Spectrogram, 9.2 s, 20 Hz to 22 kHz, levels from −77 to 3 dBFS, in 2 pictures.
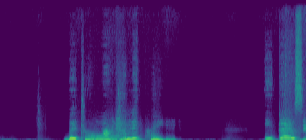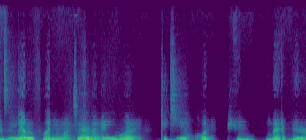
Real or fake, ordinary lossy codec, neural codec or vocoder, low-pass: fake; none; codec, 44.1 kHz, 0.9 kbps, DAC; none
